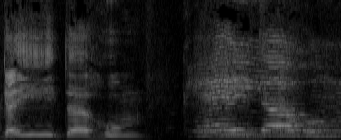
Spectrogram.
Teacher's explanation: when you say the hum, make sure you make your lips around so the dhamma sound comes out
